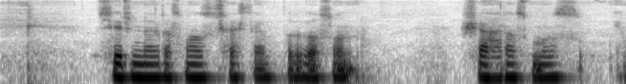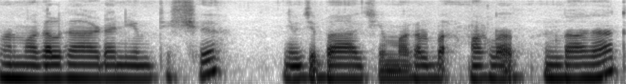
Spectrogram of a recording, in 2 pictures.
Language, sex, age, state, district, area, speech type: Kashmiri, male, 18-30, Jammu and Kashmir, Shopian, rural, spontaneous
